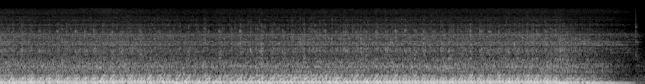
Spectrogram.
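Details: Barn-find Pontiac Fiero after valve-cover teardown and doubled O-ring fix holding pressure: steady even low idle with no misses or knocks, then switched off cleanly; running healthy.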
